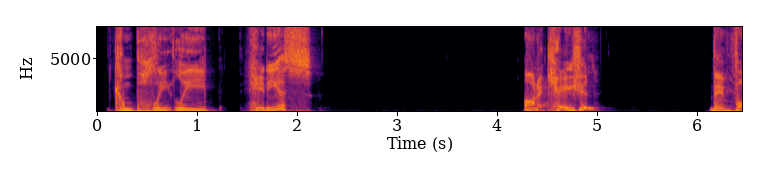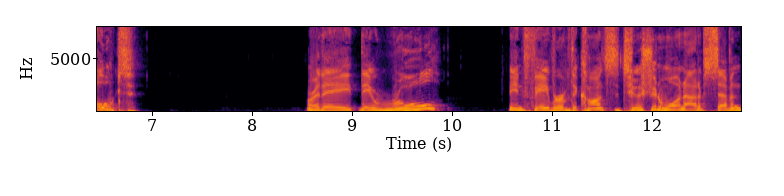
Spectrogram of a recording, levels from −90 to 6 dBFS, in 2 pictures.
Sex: male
